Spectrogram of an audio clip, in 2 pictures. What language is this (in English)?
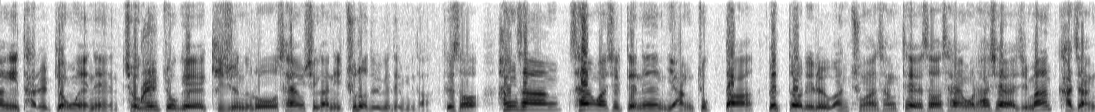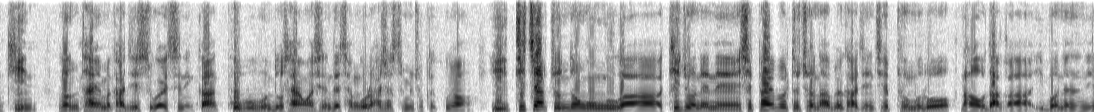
Korean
